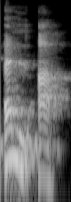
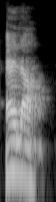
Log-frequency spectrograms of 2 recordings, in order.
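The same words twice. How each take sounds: First: L and A said apart, no liaison; "L A" with a clean break before A; separated syllables. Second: "L A" run together as "ela"; "L A" as one joined word; wrongly linked syllables. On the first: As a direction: say "L A" as two detached sounds. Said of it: "séparément et sans liaison". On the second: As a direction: slide the L straight into A in "L A". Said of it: "beaucoup, ils vont dire". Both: Shown as a demonstration.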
